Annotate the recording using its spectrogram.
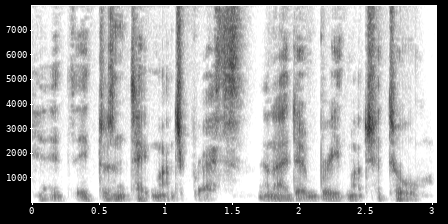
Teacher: So it's all about breath, really. If I don't breathe very much, I can get in vocal fry like this.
